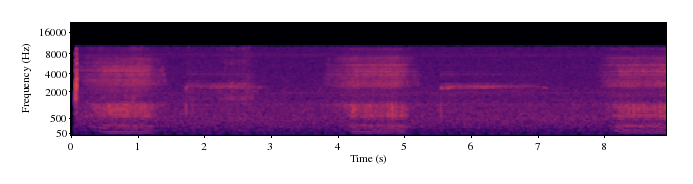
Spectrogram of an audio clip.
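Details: Snoring: three rattling snores on breathing in, each with a soft whistling breath out, about 20 breaths a minute.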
